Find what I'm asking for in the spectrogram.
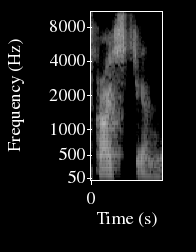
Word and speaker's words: Christian: It would be presumptuous of me to say I'm Christian, because Christian, yep, change the pronunciation, it's Christian, which is Christ-like.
